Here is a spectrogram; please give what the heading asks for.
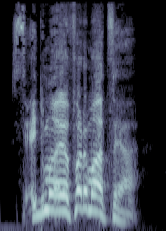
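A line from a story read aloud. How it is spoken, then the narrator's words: Shouted. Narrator (Russian): крикнул Барий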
